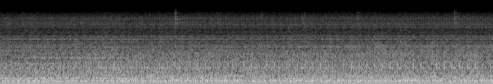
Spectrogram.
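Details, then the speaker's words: 30+ year old Denyo DCA-15SS-N genset, 1.6 three-cylinder Nissan diesel (18 PS at 1500 rpm), warming up with no load after years unused: steady, even drone at constant speed with no misses, knocks or surging; running normally. "okay friends that's all I guess it's running perfectly that's a really really real reliable little machine we have this thing since the mid-80s and it never lets us dow"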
